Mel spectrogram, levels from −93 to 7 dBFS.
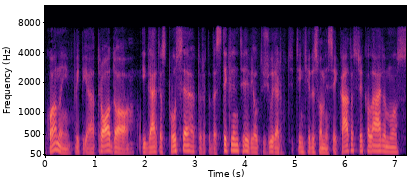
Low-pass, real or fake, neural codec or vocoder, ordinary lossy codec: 7.2 kHz; fake; codec, 16 kHz, 0.8 kbps, ZipCodec; MP3, 48 kbps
